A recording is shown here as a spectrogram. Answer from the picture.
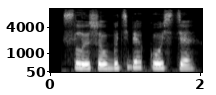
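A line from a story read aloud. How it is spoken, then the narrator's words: Short laugh. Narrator (Russian): хохотнула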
